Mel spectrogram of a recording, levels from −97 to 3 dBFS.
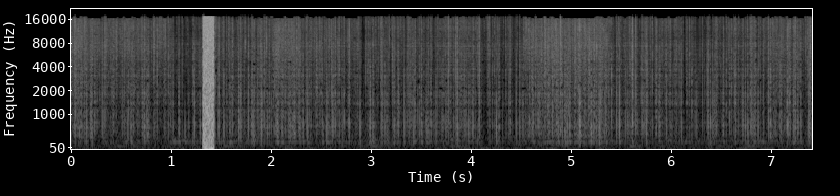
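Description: At 1.32 s a burst of loud, harsh noise erupts and lasts until 1.43 s. These are samples built from the wrong bytes: each value was assembled with its bytes misaligned or swapped, so the rapidly changing low bits became the dominant part.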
